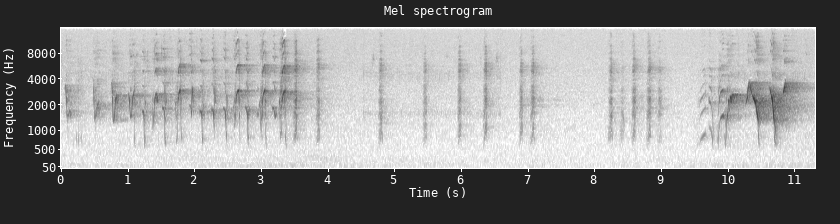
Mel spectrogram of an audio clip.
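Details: Australian lyrebird singing in the bush while mimicking other birds including crow, kookaburra and magpies; quieter rapid series of clicking and squawking notes with gaps, then a louder burst of twisting whistled phrases near the end, over faint background rustle.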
